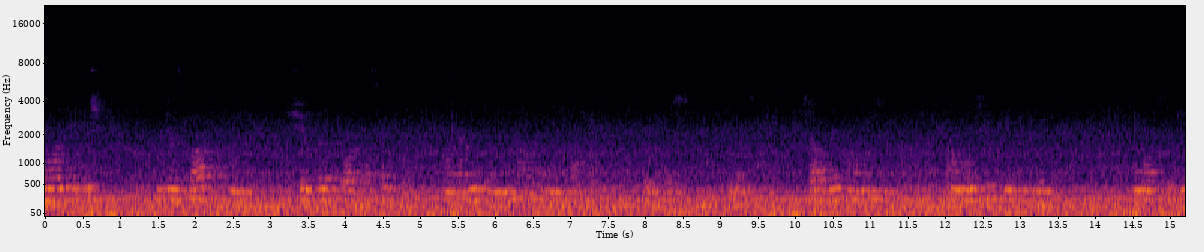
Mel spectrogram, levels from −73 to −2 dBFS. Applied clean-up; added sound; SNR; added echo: none; Engine; -4 dB; reverberation time 0.9 s.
